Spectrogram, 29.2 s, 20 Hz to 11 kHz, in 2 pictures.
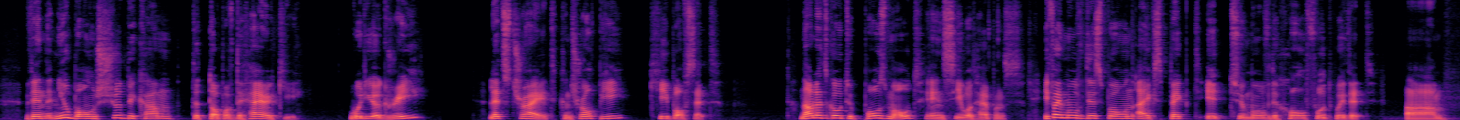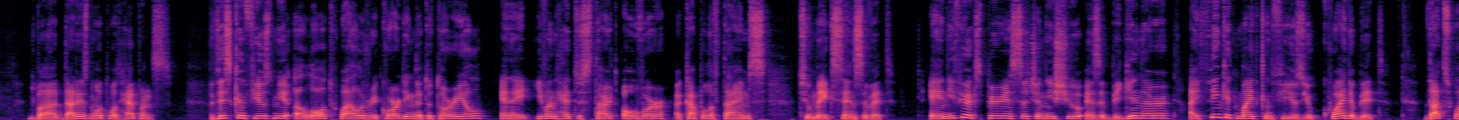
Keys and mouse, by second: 5.6 ctrl+p, 8.2 Tab, 10.2 g, 10.6 g, 14.9 g.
